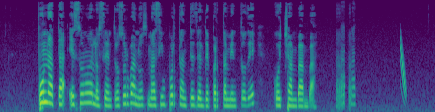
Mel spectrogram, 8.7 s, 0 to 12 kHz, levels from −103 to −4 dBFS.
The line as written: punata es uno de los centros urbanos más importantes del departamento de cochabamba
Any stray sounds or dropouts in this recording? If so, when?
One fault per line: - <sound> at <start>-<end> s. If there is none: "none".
- laugh at 6.7-7.1 s
- chirp at 8.0-8.1 s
